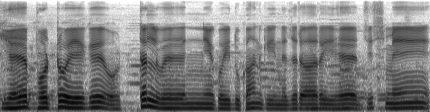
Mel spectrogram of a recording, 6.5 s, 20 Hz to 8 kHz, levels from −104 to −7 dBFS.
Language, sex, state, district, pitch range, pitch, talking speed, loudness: Hindi, male, Rajasthan, Bikaner, 115-135 Hz, 125 Hz, 140 wpm, -16 LUFS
